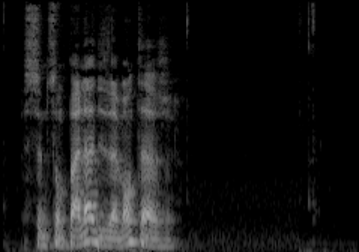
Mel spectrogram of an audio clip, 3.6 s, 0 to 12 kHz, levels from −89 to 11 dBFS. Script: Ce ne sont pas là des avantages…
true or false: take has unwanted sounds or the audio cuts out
false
